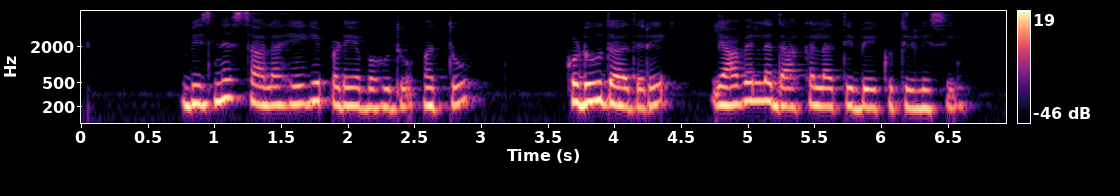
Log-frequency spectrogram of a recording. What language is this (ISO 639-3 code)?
kan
